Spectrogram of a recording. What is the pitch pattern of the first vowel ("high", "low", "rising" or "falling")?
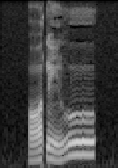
rising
